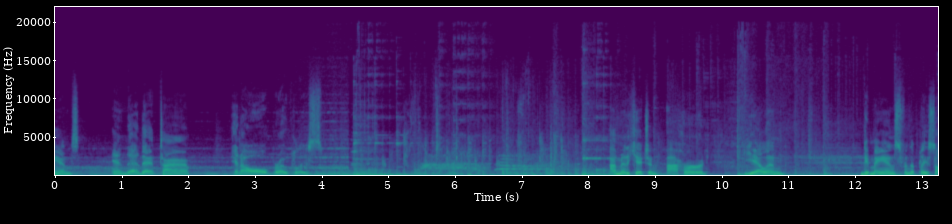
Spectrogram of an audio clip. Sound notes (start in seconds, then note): 4.6 yelling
